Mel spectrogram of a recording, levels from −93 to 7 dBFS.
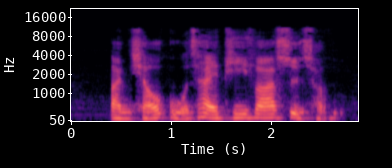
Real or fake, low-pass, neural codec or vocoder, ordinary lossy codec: fake; 10.8 kHz; codec, 44.1 kHz, 3.4 kbps, Pupu-Codec; MP3, 48 kbps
